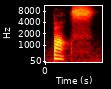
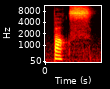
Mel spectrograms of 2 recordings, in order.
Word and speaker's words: box: box, box. 끝에 박스 이렇게 스가 세게 발음되지 않고 바람 빠지듯이 스 이렇게 발음이 납니다.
